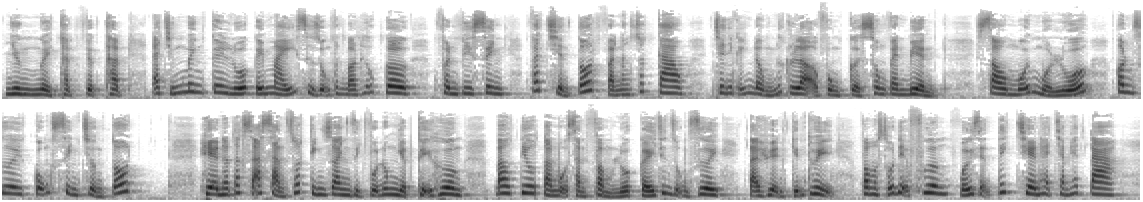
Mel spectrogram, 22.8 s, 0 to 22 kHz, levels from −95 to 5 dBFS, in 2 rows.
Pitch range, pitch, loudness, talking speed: 215-275 Hz, 245 Hz, -21 LUFS, 235 wpm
